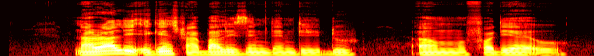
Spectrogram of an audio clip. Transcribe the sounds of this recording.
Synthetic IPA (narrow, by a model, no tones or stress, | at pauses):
nʔãɾalieɡẽnstʰɹabalizĩmdɛ̃mdedu | amfɔdɪɛo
